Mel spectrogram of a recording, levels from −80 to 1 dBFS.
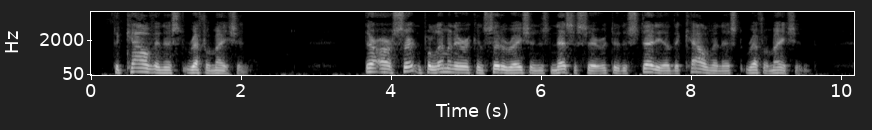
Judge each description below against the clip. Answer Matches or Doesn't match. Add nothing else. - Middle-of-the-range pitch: Doesn't match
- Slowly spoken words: Matches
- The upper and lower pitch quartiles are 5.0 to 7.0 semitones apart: Doesn't match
